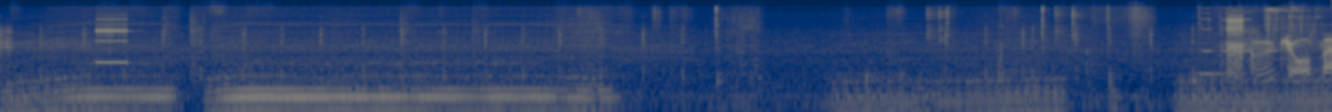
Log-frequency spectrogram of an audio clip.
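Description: A truck in a driving simulator game grinds along with a steady low engine drone that drops out and resumes, with brief beeps and a voice talking at times.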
